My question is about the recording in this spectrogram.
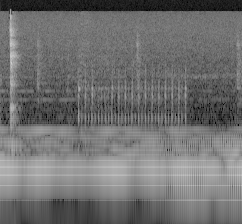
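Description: Instrumental backing music: sustained held chords over a steady low note, with a brighter, fluttering higher part coming in about a second in and dropping out near the end.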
